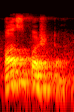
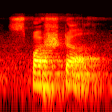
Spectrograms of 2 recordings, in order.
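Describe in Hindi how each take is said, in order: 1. 's' संयुक्त व्यंजन से पहले एक अतिरिक्त स्वर जोड़ा जाता है। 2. शब्द सीधे 's' संयुक्त व्यंजन से शुरू होता है। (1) "They say like this" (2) "They cannot say spashta"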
